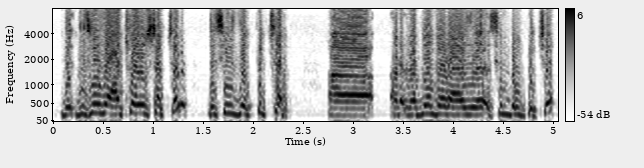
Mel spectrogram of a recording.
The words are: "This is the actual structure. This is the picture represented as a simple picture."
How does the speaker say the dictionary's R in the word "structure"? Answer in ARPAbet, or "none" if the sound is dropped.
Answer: R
